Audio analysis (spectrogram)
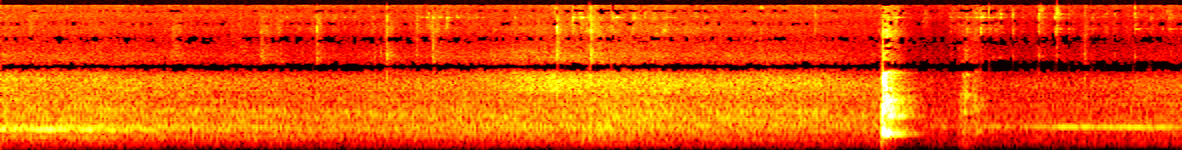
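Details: Puppy investigating and harassing a small watermelon lets out one sharp, loud bark, then a softer short yelp a moment later, over a steady background hum.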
